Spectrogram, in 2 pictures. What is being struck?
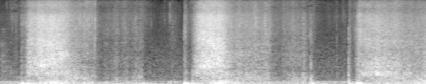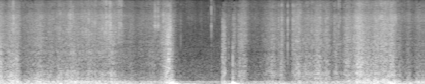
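Polyethylene foam packaging sheet.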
